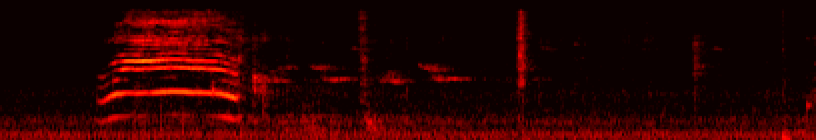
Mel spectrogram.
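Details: Single short, fairly level meow from a kitten in a mountain village, lasting under a second, followed by soft scattered knocks and rustling in a quiet room. Recorded for rat repelling.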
